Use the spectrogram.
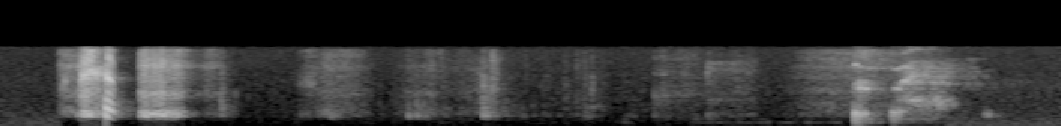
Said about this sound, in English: Oh, that was a pop burp. So. That was a Pepsi burp, so it's allowed.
